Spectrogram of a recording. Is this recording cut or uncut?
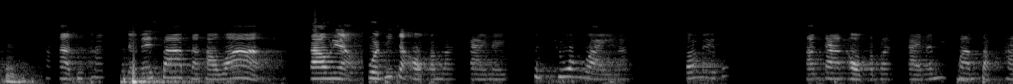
cut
